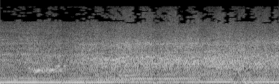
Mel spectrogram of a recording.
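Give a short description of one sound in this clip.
Tyres screech as a car drifts through a bend.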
